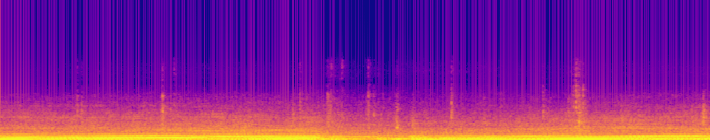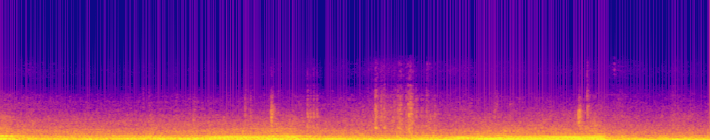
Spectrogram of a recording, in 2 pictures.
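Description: A Toyota Yaris lapping a race track, its engine note climbing steadily through the revs and dropping at each gear change, loud and close and continuous throughout.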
